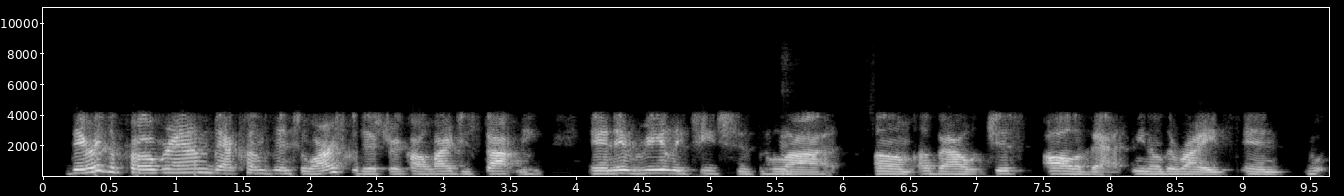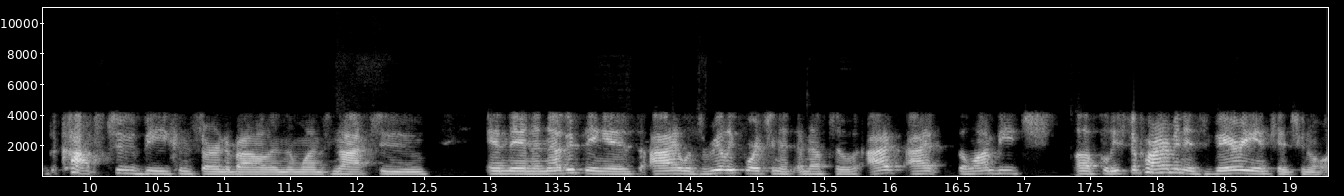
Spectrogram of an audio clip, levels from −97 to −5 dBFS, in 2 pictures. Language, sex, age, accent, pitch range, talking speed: English, female, 30-49, American, 160-200 Hz, 195 wpm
